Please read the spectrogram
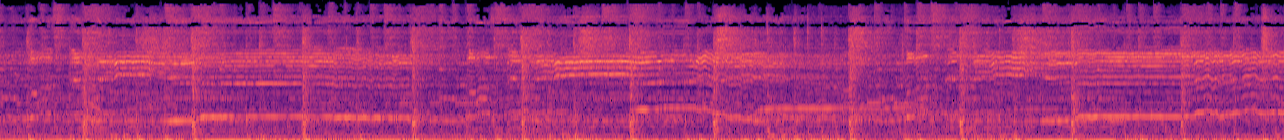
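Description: Live band music: a woman singing a melody into a microphone over a steady drum beat, heavy bass and keyboard, loud through a club sound system.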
